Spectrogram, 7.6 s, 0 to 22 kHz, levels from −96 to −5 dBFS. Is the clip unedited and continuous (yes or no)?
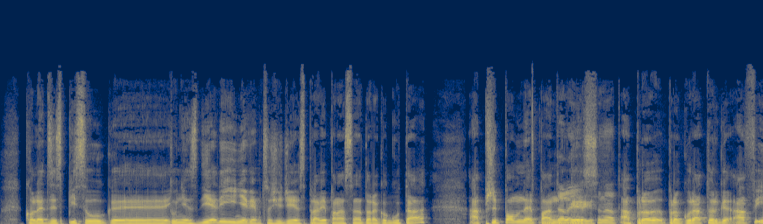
no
